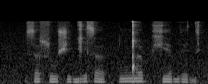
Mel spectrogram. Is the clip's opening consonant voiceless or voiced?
voiceless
